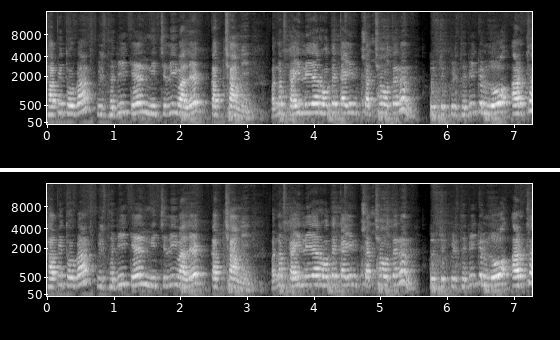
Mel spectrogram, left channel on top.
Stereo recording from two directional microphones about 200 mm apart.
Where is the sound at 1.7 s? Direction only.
15° left (ahead or behind).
